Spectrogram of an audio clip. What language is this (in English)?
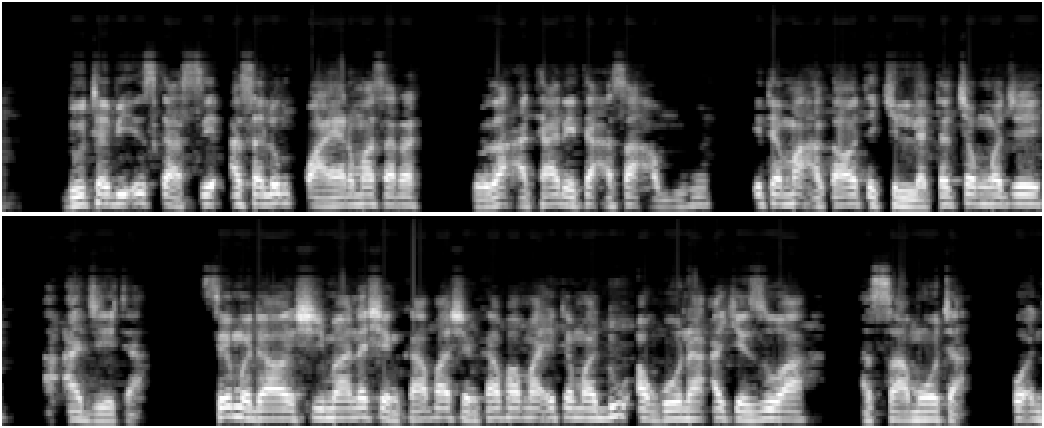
Hausa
